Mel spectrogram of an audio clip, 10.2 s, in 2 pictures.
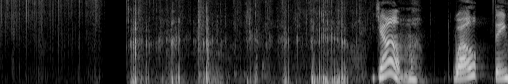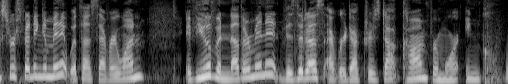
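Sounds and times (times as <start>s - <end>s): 
face mask being peeled off: 0.0s - 3.8s
speech: 3.8s - 10.1s.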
